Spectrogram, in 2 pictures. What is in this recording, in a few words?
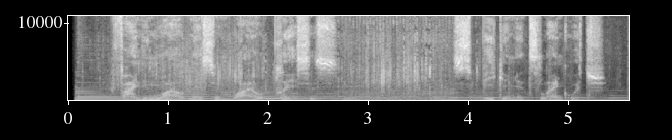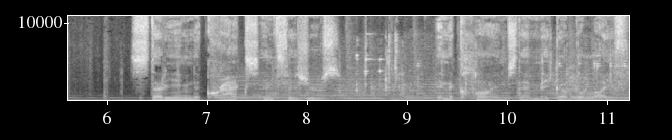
Commercial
